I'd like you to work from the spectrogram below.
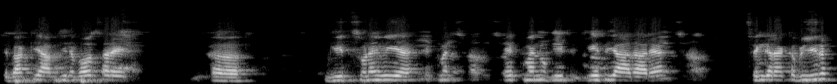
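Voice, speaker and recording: A Punjabi lyricist with a strained throat, speaking at an honour ceremony and singing his own songs slowly between remarks. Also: high voice, flat delivery, pushed and bright, rough recording. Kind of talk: speech with sung verses at an honour ceremony.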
